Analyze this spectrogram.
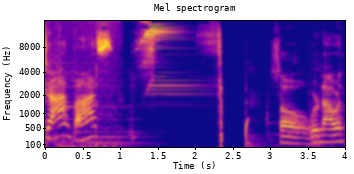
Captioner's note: bells chime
